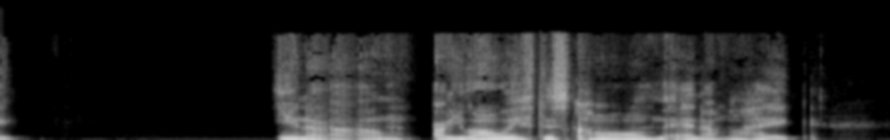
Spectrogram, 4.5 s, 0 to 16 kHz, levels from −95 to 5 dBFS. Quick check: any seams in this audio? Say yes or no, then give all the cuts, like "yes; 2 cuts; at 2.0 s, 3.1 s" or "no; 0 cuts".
yes; 1 cut; at 2.1 s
